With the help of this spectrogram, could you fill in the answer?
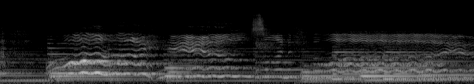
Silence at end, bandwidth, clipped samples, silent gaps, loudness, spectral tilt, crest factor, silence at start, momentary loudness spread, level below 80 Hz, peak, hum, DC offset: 0 s; 14 kHz; under 0.1%; none; -29 LUFS; -5.5 dB/octave; 20 dB; 0 s; 14 LU; -66 dBFS; -10 dBFS; none; under 0.1%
